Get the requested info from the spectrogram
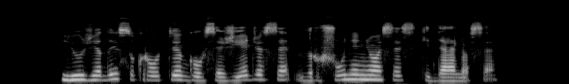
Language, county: Lithuanian, Utena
